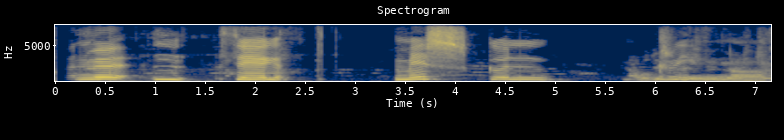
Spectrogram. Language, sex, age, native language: Icelandic, female, 10, Icelandic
